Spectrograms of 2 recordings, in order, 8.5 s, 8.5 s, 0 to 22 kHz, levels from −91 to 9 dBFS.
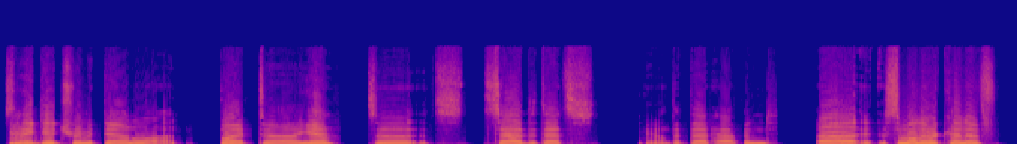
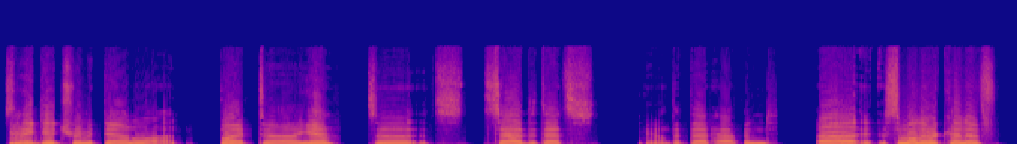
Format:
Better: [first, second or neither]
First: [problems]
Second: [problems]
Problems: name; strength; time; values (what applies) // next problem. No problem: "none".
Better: neither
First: distortion; slight; 7% of the sound clipped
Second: distortion; slight; 7% of the sound clipped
